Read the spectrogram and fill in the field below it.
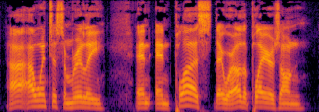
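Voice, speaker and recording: A man with a Southern US accent and a medium pitch speaks at a fairly slow pace, using ordinary pitch variation and very even loudness. The recording is very clean with a silent background, dry and close with no echo. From Virginia. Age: 60s. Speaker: business owner and former college football player. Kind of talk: casual interview. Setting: studio.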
